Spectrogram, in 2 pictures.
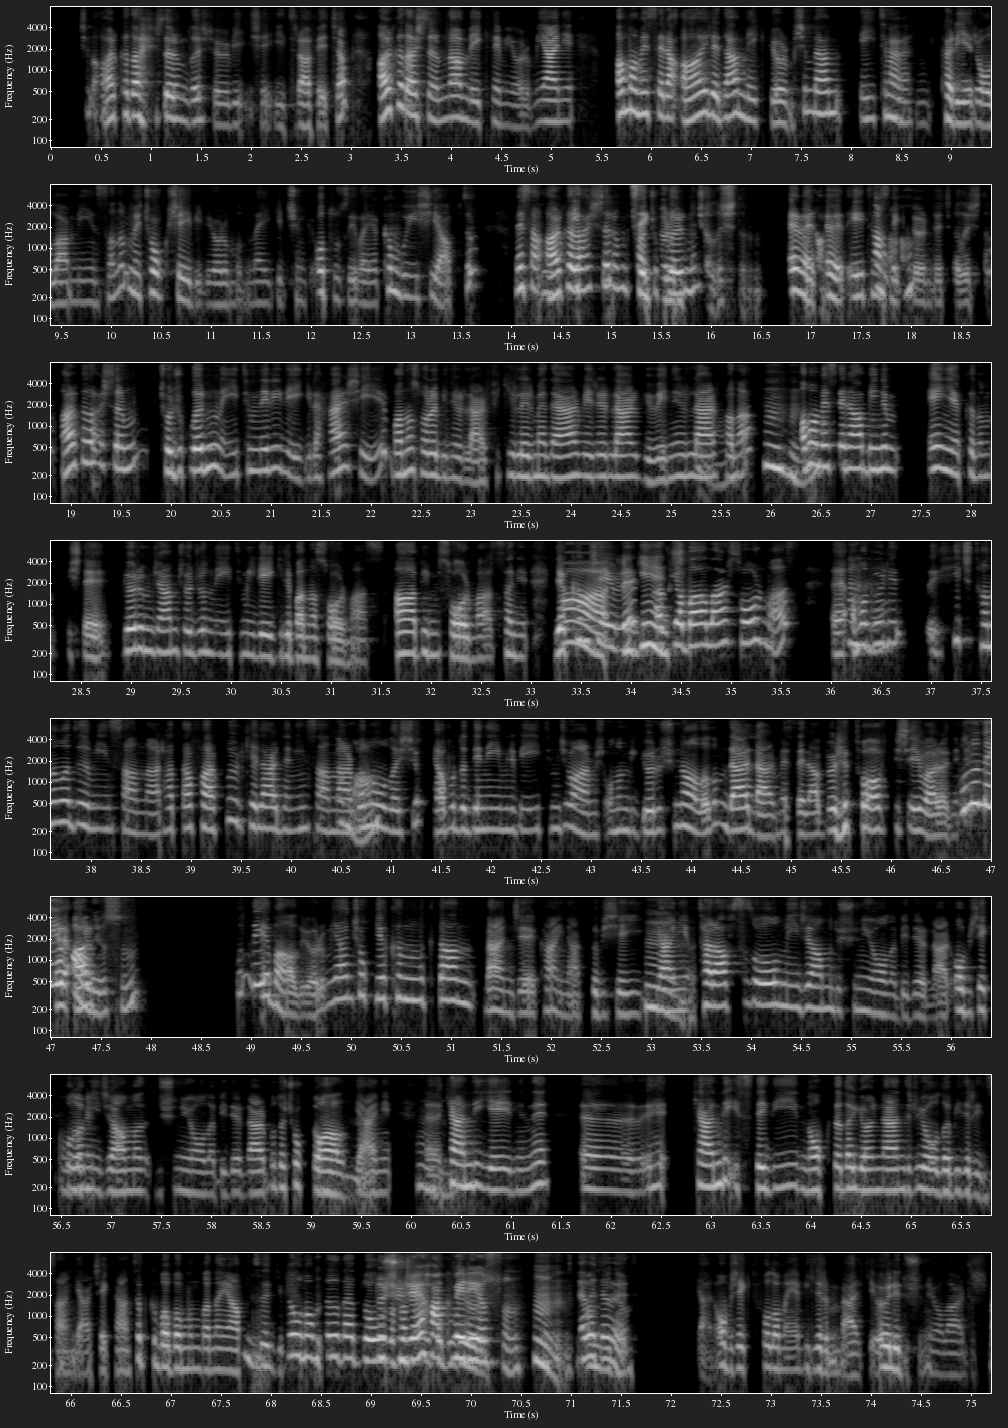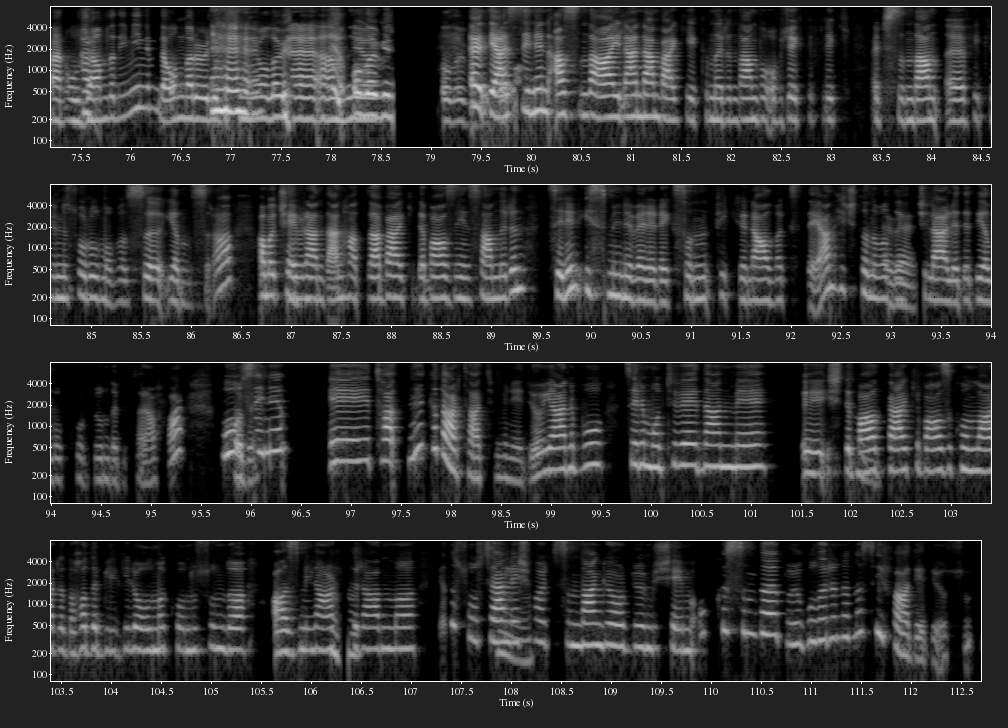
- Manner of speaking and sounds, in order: laughing while speaking: "arkadaşlarımda"; unintelligible speech; surprised: "A"; laughing while speaking: "tuhaf"; chuckle
- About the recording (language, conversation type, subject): Turkish, podcast, Başkalarının fikirleri kararlarını nasıl etkiler?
